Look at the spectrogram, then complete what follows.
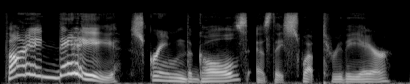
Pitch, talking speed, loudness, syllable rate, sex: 190 Hz, 160 wpm, -19 LUFS, 4.0 syllables/s, female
